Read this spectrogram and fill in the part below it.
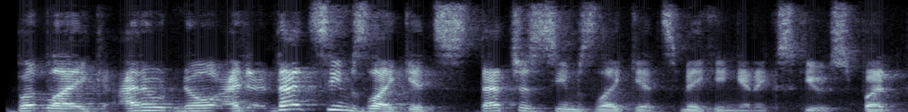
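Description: A middle-aged man co-hosting a podcast, casually talking about pop culture in a rambling, self-reflective, animated way. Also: fairly high pitch, highs cut off. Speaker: podcast co-host.

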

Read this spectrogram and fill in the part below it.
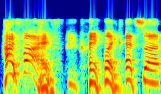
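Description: A man's voice: sits high, sing-song, slow, pushed and bright, husky. A man talking casually and emphatically as a podcast panelist, often acting out imagined quotes and chuckling as he discusses a TV show.

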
